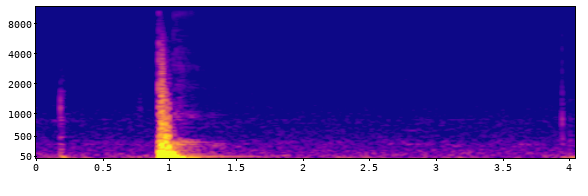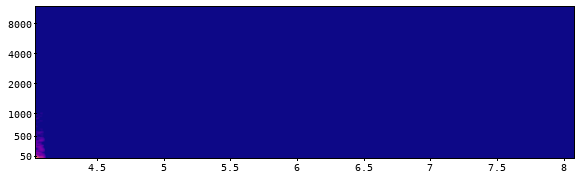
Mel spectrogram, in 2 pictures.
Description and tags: snapping ruler vibration
recording of a ruler being snapped against a table. a short vibrating sound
